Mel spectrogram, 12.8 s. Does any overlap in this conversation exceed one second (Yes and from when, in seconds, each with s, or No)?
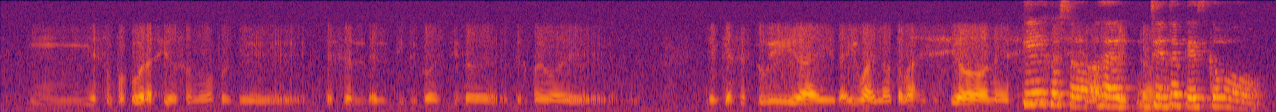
Yes, from 10.2 s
